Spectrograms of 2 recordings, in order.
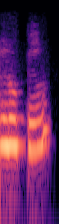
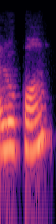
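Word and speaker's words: Lupin: reunían es el bar looping bueno se pronunciaría lucón porque es un nombre francés y todavía está abierto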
